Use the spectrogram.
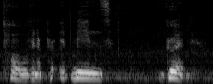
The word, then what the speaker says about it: tov: the glass is broken we all shout masle Toof means it's actually pronounced Tove and it it means good and if you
